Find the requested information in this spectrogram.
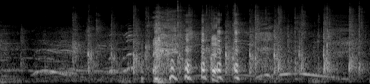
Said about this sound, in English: Thank you guys. More of you clapped this sermon, this service than last service. That's good. Like you don't have to clap. Save your applause till later though, for sure.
